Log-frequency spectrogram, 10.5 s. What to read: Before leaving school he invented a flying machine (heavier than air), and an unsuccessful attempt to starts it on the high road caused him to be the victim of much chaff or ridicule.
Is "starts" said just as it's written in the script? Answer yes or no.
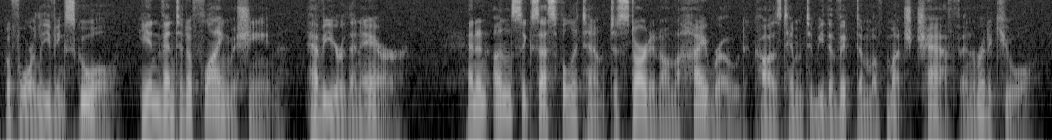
no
